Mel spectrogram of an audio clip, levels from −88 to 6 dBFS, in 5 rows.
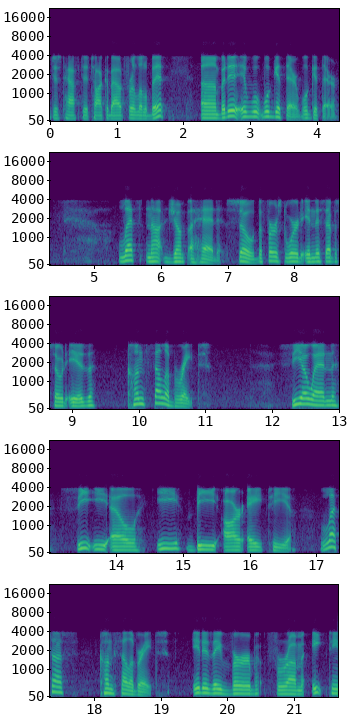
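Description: No technical faults are audible.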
